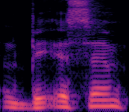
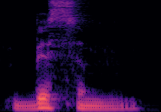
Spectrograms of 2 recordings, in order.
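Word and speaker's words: بِاسْمِ: All, it's saying bi'ism correctly. You see it? Right. فَسَبِّحْ بِإِسْمِ رَبِّكَ. So what they do, because the pronunciation will make it so hard to sing it when they recite Al-Fatiha, so they took the letter Alif from it and they make it Bism, which is and false.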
